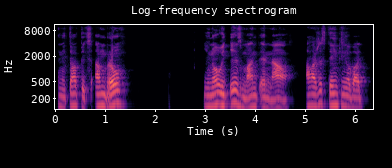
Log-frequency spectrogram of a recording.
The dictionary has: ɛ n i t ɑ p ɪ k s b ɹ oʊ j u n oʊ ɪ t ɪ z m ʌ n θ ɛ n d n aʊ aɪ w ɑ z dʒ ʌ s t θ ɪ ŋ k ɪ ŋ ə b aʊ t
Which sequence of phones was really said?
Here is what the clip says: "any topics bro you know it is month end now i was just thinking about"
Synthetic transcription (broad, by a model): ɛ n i t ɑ p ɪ k s b ɹ oʊ j u n oʊ ɪ t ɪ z m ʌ n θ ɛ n n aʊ aɪ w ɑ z dʒ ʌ s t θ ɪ ŋ k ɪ ŋ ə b aʊ t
